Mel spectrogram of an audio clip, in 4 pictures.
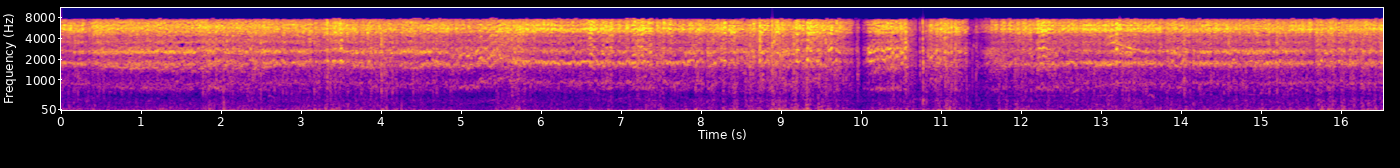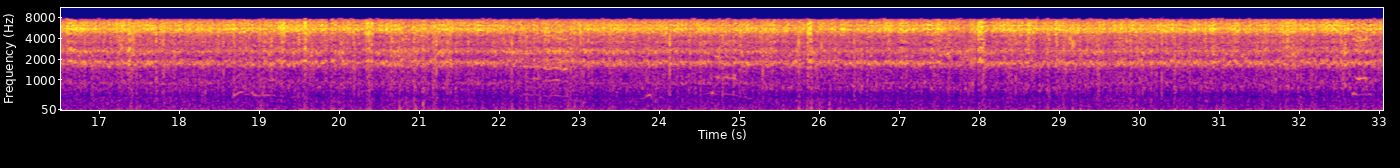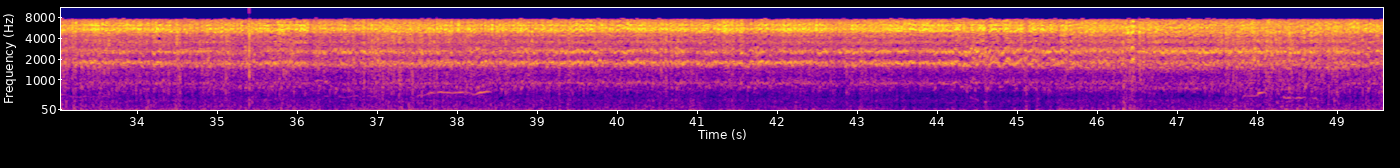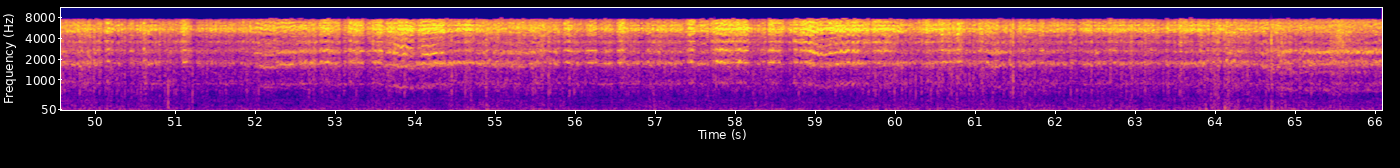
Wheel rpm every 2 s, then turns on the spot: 220, 220, 230, 230, 220, 120, 200, 230, 230, 230, 240, 230, 230, 210, 220, 220, 210, 230, 220, 230, 230, 230, 230, 210, 210, 230, 230, 220, 230, 230, 230, 230, 220.
none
